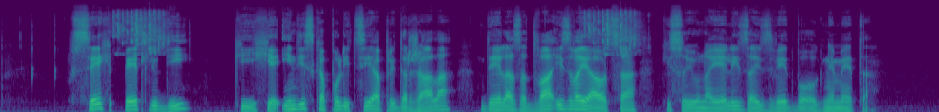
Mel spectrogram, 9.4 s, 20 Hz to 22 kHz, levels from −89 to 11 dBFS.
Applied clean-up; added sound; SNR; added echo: none; Bird vocalization, bird call, bird song; 10 dB; none.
